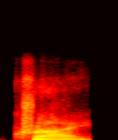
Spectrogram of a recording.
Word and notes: cry: Indian

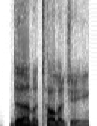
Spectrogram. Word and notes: dermatology: British English

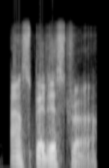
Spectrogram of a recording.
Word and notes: Aspidistra: British English

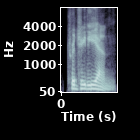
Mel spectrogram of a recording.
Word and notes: tragedienne: American English

